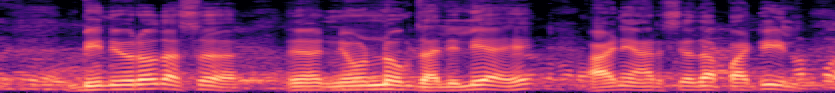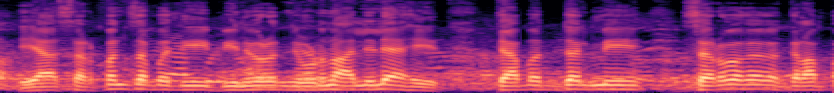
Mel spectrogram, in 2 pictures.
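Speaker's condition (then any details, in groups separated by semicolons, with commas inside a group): No condition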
